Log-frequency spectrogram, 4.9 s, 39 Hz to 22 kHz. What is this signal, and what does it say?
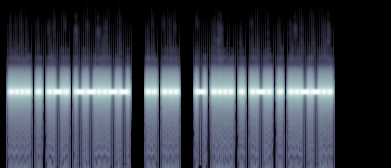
Morse code, heard as a keyed tone, about 34 wpm, 700 Hz. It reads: HER, IS THERE?
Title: Sentences from Top 1500 Words 35wpm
